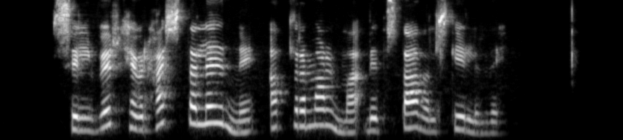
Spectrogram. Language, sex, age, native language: Icelandic, female, 30-39, Icelandic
